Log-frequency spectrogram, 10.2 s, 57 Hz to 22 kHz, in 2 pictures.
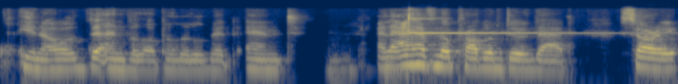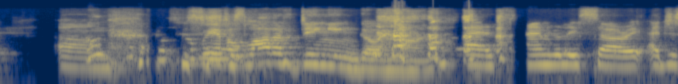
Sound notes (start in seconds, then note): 3.0 phone dings; 7.9 laughs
